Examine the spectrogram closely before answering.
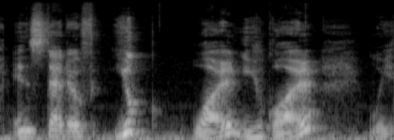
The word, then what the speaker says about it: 6월: We don't say 6월, it's 6월. 6월, I don't know how, but we decided to make it a bit softer. Instead of 6월, 6월, we say 6월.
